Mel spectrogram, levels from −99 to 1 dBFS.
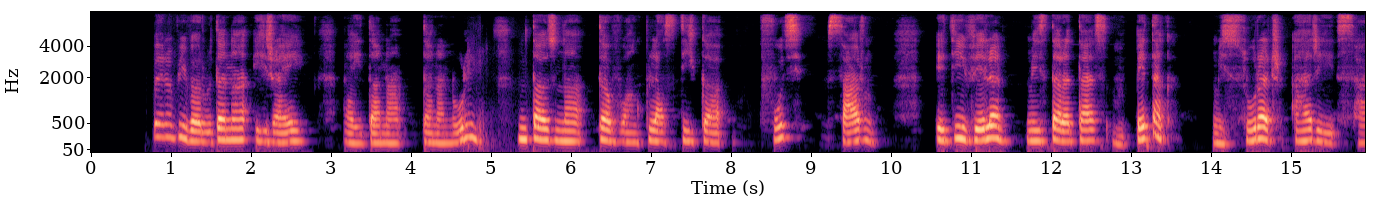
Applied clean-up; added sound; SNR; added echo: neural mask model DeepFilterNet 3.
